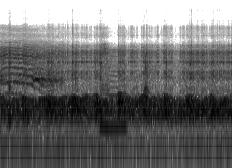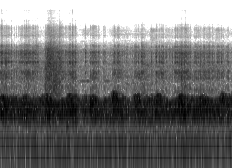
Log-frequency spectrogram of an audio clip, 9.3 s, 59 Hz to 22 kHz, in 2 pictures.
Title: Baby's heartbeat at 17.6 weeks.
